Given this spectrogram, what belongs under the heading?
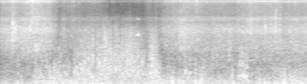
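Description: A patrol boat at sea pushes through strong wind, with steady broadband wind and water roar battering the microphone for the whole stretch, loud and unbroken, with no voices.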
